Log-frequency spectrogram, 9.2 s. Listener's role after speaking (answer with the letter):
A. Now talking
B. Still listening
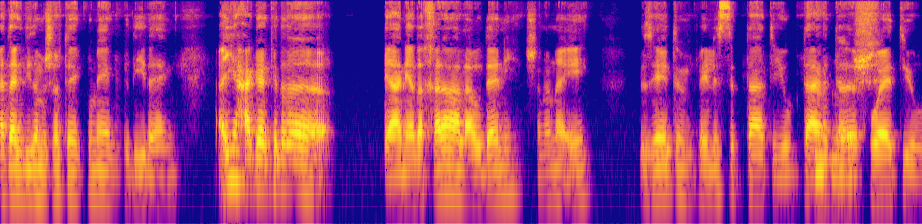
B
